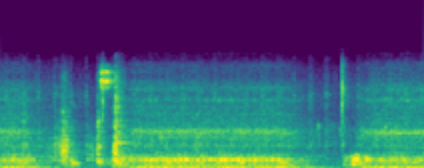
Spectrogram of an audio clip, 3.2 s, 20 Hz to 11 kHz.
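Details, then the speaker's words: Hoover 200M washing machine, given away after sitting outdoors for weeks, dry-run live: steady low drive hum with light mechanical clunks as it cycles; the timer motor advances and the washer runs normally. "sounds like it's doing what it should the timer going time is doing what it should"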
